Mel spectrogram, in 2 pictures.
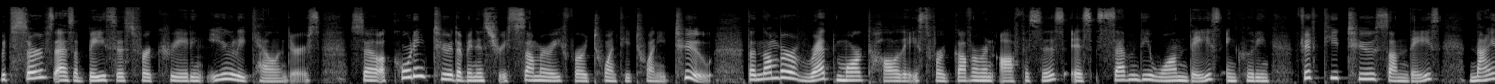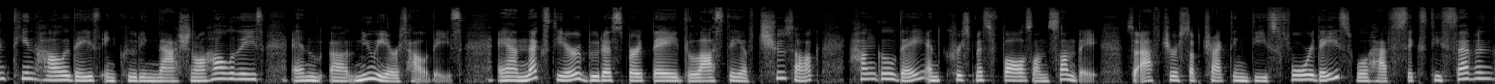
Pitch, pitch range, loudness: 185 Hz, 170-220 Hz, -19 LUFS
